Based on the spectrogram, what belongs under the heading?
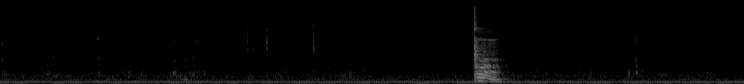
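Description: A person chewing a cracker topped with tuna salad: faint crunches and small mouth clicks. About five seconds in comes one short hummed "mm" that falls in pitch.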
